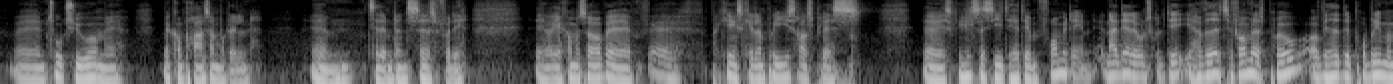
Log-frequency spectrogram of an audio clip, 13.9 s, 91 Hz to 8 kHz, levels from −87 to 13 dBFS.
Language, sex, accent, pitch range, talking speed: Danish, male, native, 115-140 Hz, 235 wpm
